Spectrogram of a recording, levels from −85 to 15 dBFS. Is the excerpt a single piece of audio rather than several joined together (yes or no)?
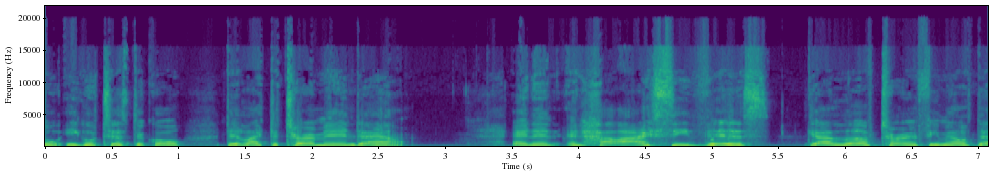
no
